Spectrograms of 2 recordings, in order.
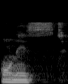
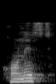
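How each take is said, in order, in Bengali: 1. শব্দটি একটি স্বরধ্বনি দিয়ে শুরু হয়, কোনো h ধ্বনি নেই। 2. শব্দটি একটি স্পষ্ট h ধ্বনি দিয়ে শুরু হয়। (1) "এর যে উচ্চারণ সেটা হচ্ছে অনেস্ট" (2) "হনেস্ট কিন্তু না"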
